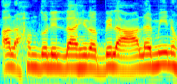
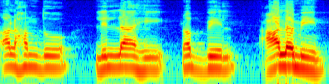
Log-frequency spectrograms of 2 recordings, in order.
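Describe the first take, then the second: First: The phrase is said in one continuous run. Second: The words are separated by pauses. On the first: The full verse is recited as a whole. The speaker calls it wrong. "આખું ના બોલાય" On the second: The words are recited separately, not as a full verse. The speaker calls it right. "એના જે વર્ડ છે એને છૂટા પાડીને બોલવાનું"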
